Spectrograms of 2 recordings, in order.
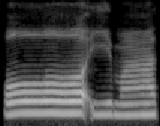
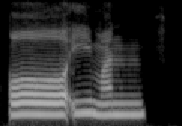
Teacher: Nah, dibacanya dua harakat qoimah, tidak qoiman. Jadinya mad iiwat panjang dua harakat.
